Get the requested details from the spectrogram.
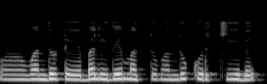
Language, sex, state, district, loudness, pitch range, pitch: Kannada, female, Karnataka, Bidar, -16 LUFS, 230-240 Hz, 235 Hz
